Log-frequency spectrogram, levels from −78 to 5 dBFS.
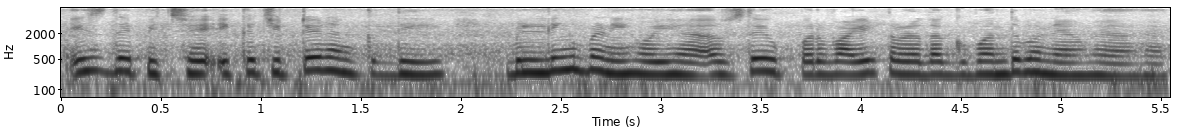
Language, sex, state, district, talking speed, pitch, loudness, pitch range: Punjabi, female, Punjab, Kapurthala, 205 wpm, 230 Hz, -13 LUFS, 220-250 Hz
